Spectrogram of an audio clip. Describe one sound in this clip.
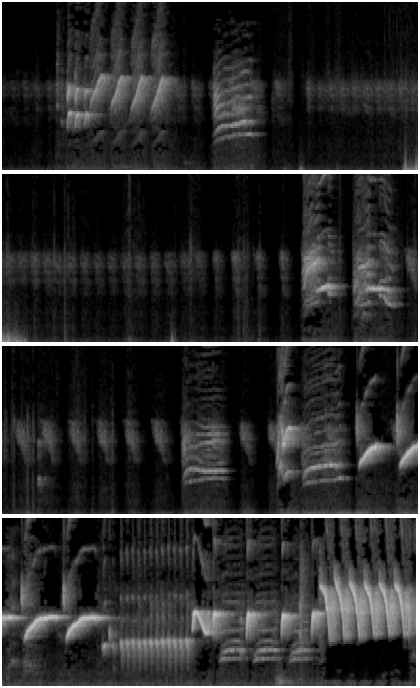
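A Fife Fancy canary sings a long, trilling song.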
